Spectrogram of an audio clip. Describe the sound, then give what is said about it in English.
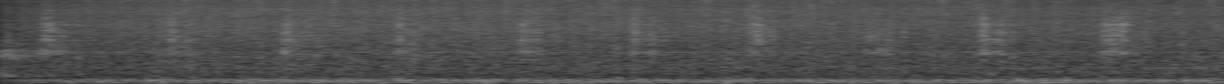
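Steady rain falls continuously, a dense hiss of drops with faint crackling taps scattered throughout, evenly loud with no voices or pauses. “It begins to rain in our darkness.”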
